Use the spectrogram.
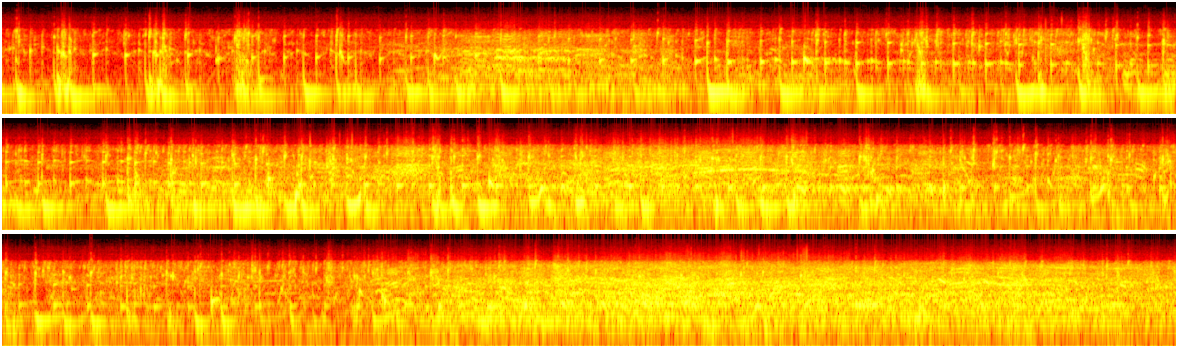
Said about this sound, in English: Go ahead and pour it into the mincemeat. I'll pour this bottle in, and then you pour another one in.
